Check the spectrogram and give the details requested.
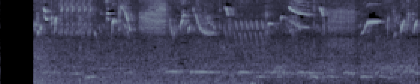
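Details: Wild European goldfinches during mating give bright, rapid twittering, with sharp chirps and short buzzy trills in a dense, uneven flow throughout.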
